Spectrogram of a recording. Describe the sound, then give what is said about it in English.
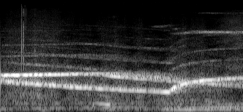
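A passing emergency siren wails steadily, its tone sliding slowly downward and then climbing again, over a low background rumble of traffic. “Here comes a gosh darn siren, everyone.”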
